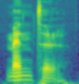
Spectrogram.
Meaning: nominative/accusative/genitive plural of Mantel
- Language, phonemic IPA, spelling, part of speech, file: German, /ˈmɛntl̩/, Mäntel, noun, De-Mäntel.ogg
